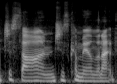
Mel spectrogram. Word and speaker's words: Dosanjh: So his surname's Dosanjh. I got that right. How did you pronounce the first one?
